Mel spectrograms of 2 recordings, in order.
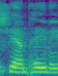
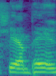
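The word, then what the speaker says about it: Champagnie: It's actually Champagne, not Champagne, so I've been saying his name wrong the whole time.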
